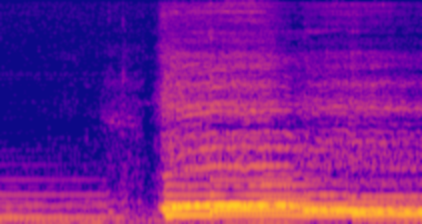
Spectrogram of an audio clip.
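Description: A recorded acoustic ballad. Soft acoustic guitar plays at first, then a singing voice comes in about one and a half seconds in, much louder, over the guitar.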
